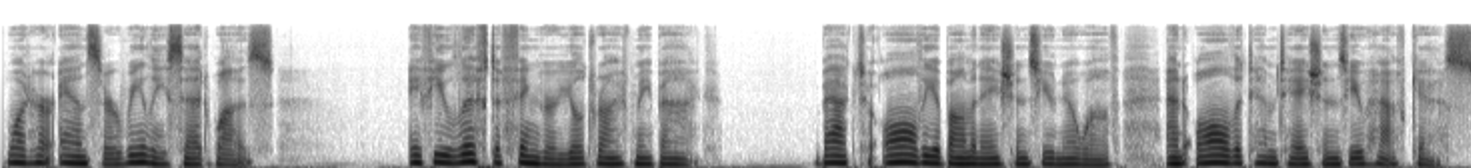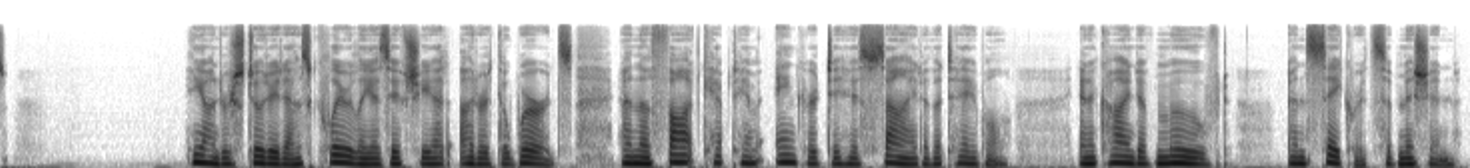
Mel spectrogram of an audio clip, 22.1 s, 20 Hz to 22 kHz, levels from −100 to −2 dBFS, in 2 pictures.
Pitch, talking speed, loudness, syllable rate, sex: 140 Hz, 170 wpm, -18 LUFS, 4.9 syllables/s, female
